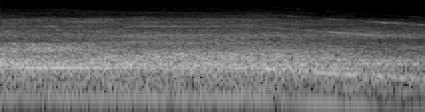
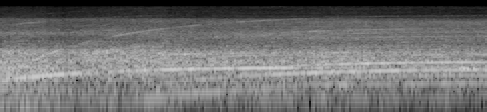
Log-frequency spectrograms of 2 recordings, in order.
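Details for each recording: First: Genesis upright vacuum running with inlet blocked: steady motor roar with thin high whistle as the rear safety relief valve draws in air to protect the motor; normal valve action. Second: Genesis upright vacuum, normal running: a strong, steady motor whine rises and dips smoothly as the head is pushed and pulled, with no rattles or grinding. Its brush roll is air-driven by suction and spins fast.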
